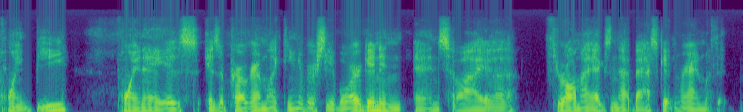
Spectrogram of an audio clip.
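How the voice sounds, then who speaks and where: Against a quiet background, a man with an unremarkable speaking voice and fairly low pitch talks at a moderate pace with fairly even intonation, the sound dry and close with no echo. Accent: American. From Michigan. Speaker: podcast host and sports professional. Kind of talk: casual interview.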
